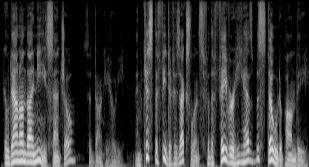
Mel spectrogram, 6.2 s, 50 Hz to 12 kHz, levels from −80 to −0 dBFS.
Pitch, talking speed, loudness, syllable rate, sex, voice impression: 125 Hz, 235 wpm, -19 LUFS, 5.9 syllables/s, male, masculine, adult-like, tensed, powerful, bright, clear, fluent, intellectual, friendly, wild, lively, slightly intense, light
